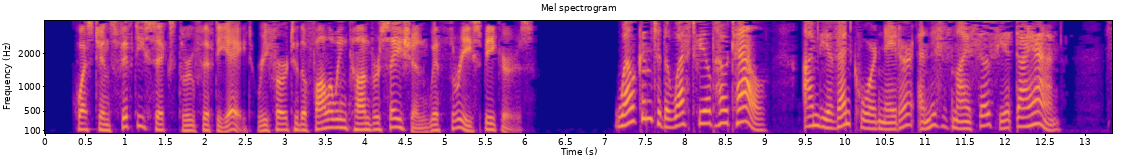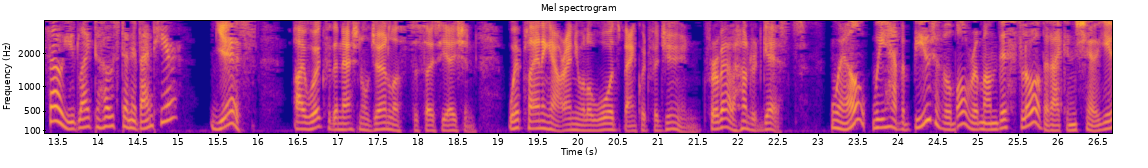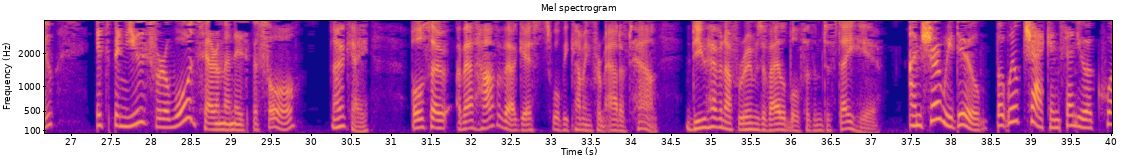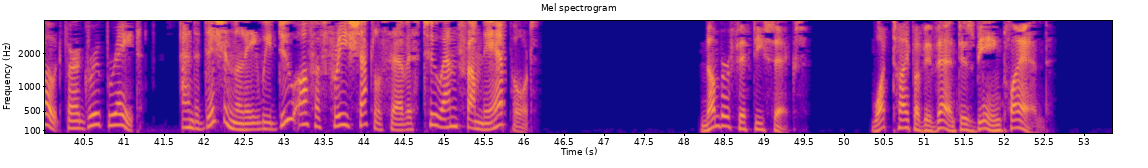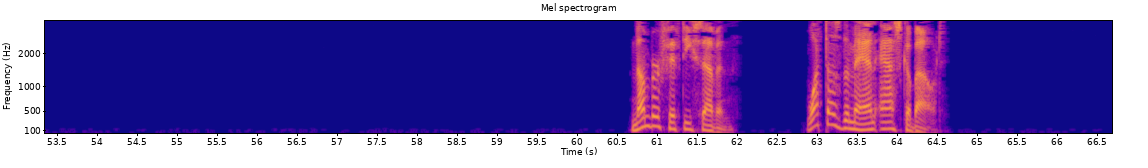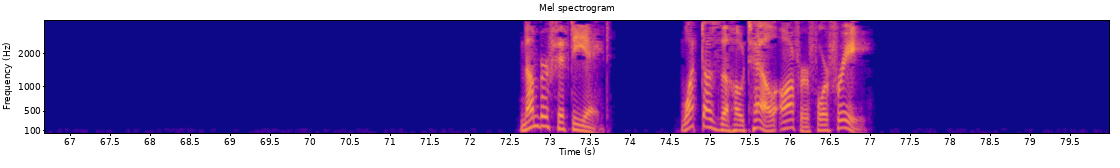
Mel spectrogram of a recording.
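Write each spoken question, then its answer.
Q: What type of event is being planned?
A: An awards banquet

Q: What does the man ask about?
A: Room availability for guests

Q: What does the hotel offer for free?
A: Airport shuttle service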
